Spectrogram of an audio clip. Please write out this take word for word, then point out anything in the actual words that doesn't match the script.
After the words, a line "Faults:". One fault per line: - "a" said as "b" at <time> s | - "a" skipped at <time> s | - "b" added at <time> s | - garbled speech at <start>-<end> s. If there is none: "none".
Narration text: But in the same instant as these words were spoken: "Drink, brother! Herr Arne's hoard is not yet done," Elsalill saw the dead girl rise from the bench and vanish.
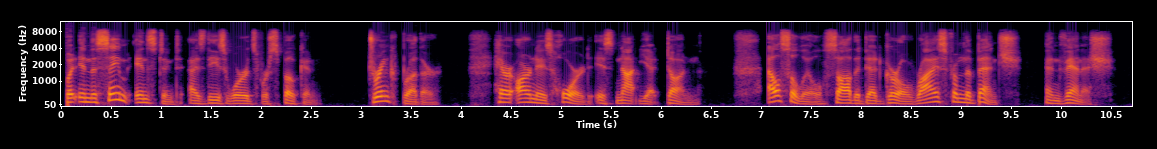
But in the same instant as these words were spoken: "Drink, brother! Herr Arne's hoard is not yet done," Elsalill saw the dead girl rise from the bench and vanish.
Faults:
none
